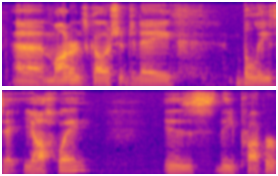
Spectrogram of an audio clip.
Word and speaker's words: Yahweh: There's no J sound in Hebrew. You go through the Hebrew alphabet, you're not going to find a J sound. Modern scholarship today believes that Yahweh is the proper pronunciation,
